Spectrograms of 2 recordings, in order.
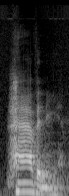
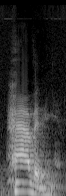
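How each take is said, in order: Both takes have the same delivery.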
